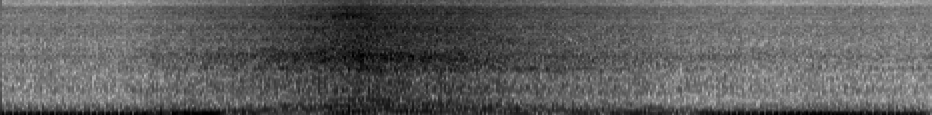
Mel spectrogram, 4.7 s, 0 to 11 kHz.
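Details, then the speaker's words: BMW E46 M47 110kW diesel after MAP sensor replacement: the sensor was accidentally damaged and boost was lost. It now revs with a rising whoosh and faint turbo whistle as boost builds, spooling normally again. "Okay, so the turbo is working, so I fixed the problem."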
